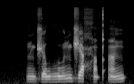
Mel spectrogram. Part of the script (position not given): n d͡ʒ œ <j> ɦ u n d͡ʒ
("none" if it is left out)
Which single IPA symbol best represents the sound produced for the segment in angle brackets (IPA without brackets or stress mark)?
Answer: w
